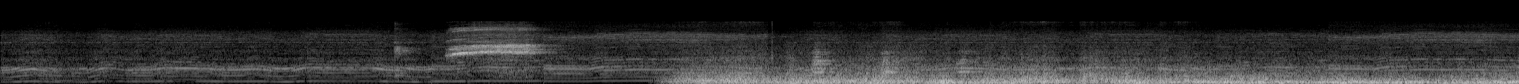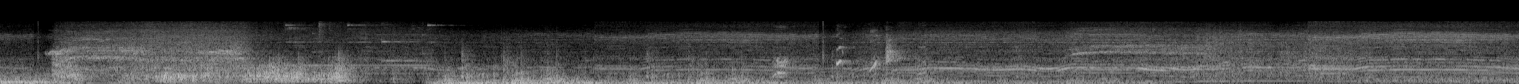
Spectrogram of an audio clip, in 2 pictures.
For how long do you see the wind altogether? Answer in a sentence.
You can hear the wind for 24 seconds altogether.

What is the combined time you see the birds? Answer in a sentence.
You can't hear the birds here.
